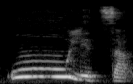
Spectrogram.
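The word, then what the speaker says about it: улица: terus ada kata lagi ulica ulitsa ulitsa itu jalan ya u l i c a gampang ya Membaca sama caranya seperti dalam bahasa Indonesia ulitasa dan ada video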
